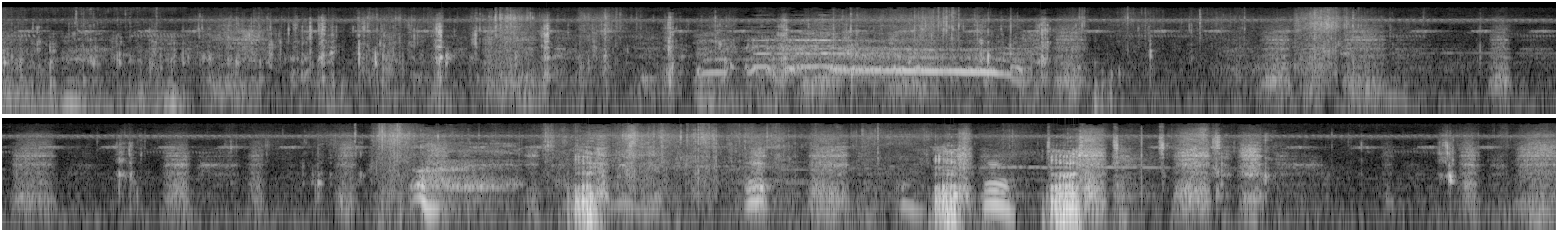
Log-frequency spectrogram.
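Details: A six-year-old boar pig chewing juicy tomatoes: wet smacking and crunching clicks in rapid irregular bursts, with a few low grunts and a short squeaky note, over a steady faint high hum.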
